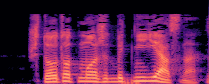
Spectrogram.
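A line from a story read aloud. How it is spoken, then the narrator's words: Growling. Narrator (Russian): зарычал Достабль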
